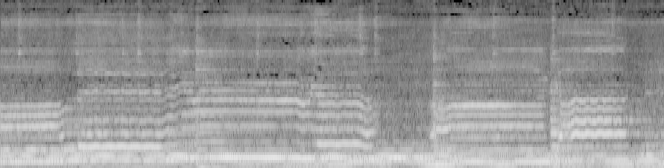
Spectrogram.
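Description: A congregation singing a worship song in long held notes, the melody stepping to a new pitch every second or two.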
